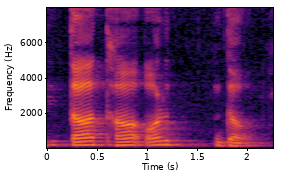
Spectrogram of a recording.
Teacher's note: त, थ और द ये तीनों जो हैं वो दंत व्यंजन हैं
